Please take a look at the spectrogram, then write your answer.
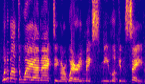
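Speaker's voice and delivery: loud, high-pitched protest of sanity; mock indignation. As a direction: protest loudly, playing the offended madman. Mock protest at being called insane.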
